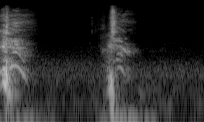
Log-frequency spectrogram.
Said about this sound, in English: I gotta sneeze.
